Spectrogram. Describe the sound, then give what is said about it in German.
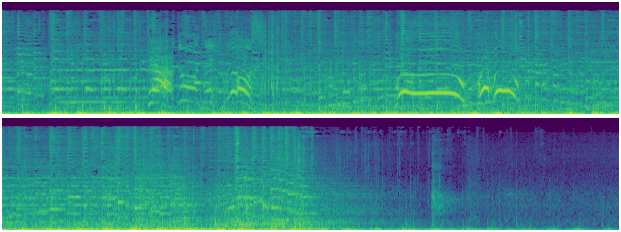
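A racehorse's hooves gallop at the Tanforan racetrack in a loud, rapid, continuous drumming over a busy background, with a brief whinny-like cry midway, before the pounding cuts off and only quiet remains. The horse has just broken the track record. “Ihr Pferd hat gerade den Bahnrekord in Tanforan gebrochen.”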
